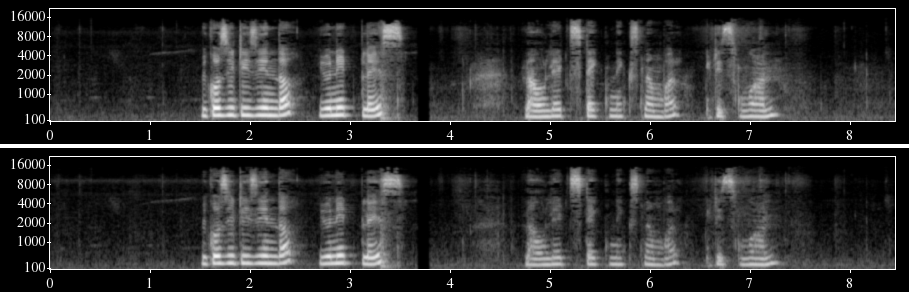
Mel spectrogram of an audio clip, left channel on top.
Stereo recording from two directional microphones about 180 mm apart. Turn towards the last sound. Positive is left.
turn(degrees=15)  # may be behind; listen again after turning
